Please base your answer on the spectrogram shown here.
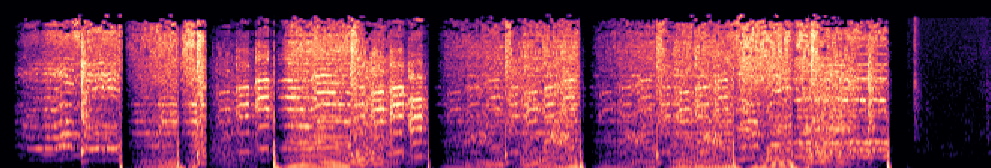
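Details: Loud rhythmic pop music with heavy bass, cut by abrupt silent breaks, ends in near quiet, with no animal sound present.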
